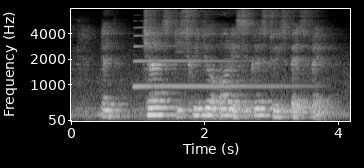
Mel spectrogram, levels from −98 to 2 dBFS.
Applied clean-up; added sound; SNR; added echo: none; Wind instrument, woodwind instrument; 17 dB; reverberation time 0.9 s.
